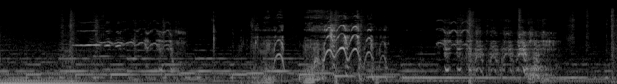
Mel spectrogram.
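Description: Horses whinnying over a soft orchestral score: a faint wavering whinny about a second in, a loud warbling whinny about three seconds in, and another near the end.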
